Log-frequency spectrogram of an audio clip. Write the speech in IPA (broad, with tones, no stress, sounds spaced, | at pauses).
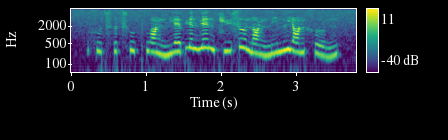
x u˨˩ t͡sʰ ɹ̩˦ t͡sʰ u˧˥ pʰ w ɑ˨˩ ŋ n̪ j ɛ˧˥ p ɥ ɛ˧ n̪ ɥ ɛ˥˩ n t͡ɕ y˧˥ s ɤ˥˩ n̪ ɑ˨˩ ŋ n̪ i˧˥ n l j ɑ˧˥ ŋ x ʊ˨˩˦ ŋ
